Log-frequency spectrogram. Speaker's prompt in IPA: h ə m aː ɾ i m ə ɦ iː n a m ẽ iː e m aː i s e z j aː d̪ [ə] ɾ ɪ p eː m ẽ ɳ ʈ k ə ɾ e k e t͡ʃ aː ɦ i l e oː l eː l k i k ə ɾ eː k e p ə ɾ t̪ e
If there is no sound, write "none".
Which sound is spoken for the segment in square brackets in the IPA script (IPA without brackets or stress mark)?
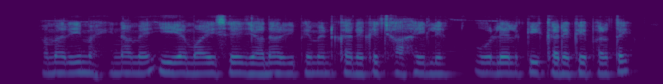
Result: a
